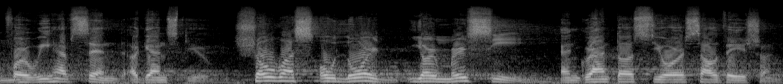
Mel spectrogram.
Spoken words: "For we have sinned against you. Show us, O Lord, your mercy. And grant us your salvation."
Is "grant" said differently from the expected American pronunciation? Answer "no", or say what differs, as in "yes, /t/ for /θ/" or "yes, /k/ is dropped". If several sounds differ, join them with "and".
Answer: no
